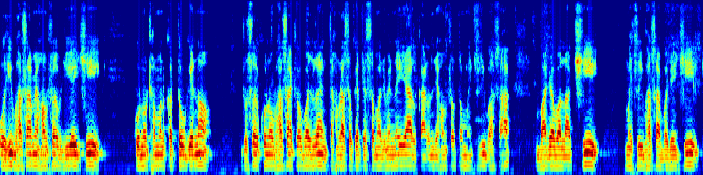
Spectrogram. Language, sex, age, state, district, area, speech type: Maithili, male, 60+, Bihar, Muzaffarpur, rural, spontaneous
